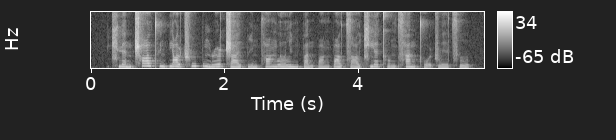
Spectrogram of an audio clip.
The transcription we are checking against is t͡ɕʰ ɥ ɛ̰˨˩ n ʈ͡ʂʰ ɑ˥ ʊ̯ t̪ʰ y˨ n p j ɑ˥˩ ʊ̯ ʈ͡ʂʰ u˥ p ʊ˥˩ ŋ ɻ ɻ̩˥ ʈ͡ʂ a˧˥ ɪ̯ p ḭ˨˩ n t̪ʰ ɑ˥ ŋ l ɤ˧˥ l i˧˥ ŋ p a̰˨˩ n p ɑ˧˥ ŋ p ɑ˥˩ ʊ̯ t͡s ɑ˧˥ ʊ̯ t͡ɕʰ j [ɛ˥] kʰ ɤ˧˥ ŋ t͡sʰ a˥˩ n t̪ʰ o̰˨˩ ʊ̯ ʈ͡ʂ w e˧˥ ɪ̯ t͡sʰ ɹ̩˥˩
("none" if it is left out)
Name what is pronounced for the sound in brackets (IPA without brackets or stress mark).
ɛ˥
